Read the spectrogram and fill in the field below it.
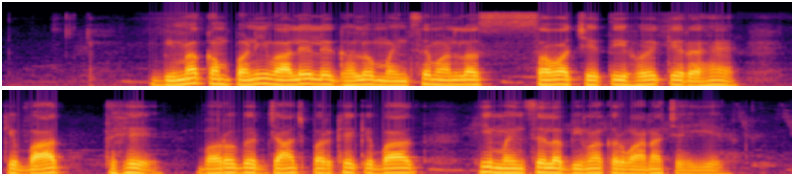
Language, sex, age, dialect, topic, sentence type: Chhattisgarhi, male, 18-24, Northern/Bhandar, banking, statement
